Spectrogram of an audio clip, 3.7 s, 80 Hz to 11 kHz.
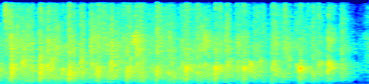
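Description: Audience applause at a 2018 NOYDC youth talks event: dense, steady clapping from a crowd filling the room at moderate distance, without a break.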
